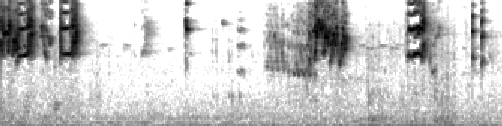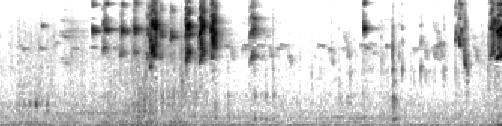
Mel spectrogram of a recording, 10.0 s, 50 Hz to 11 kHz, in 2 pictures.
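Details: Fischer's lovebird chick about 15 days old, captive, from lutino and pastel blue parents, producing scattered buzzy chirps and short rasping pulse trains with long quiet gaps.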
